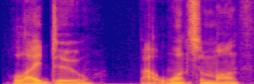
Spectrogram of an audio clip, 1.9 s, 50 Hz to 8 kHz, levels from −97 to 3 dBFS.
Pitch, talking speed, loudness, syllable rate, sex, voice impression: 95 Hz, 220 wpm, -19 LUFS, 4.8 syllables/s, male, masculine, adult-like, slightly thick, cool, sincere, calm, slightly elegant, slightly wild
